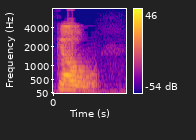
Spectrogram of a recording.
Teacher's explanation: کل، لام کو آپ نے نہیں ہلانا، کل ایسے نہیں پڑھنا، کل۔ واو لین، واو سکون سے پہلے فتحہ، آپ نے کاف کو نرمی سے ادا کرنا ہے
